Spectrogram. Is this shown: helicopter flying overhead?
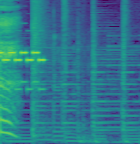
no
